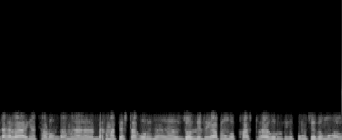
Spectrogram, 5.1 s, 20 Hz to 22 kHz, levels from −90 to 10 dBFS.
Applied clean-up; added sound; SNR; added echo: none; none; none; none.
